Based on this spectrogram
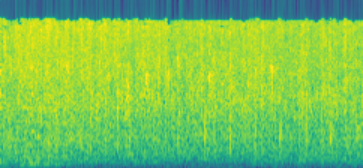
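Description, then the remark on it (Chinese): A crowd breaks into sustained applause, dense and steady clapping from many hands with no pauses, loud and even throughout, with no voices standing out. “想想现在小孩子考试的时候，叫他们填一个问答题，上面写着请问西安事变的主角是谁，小孩子居然填上张学友，鼓掌。”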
